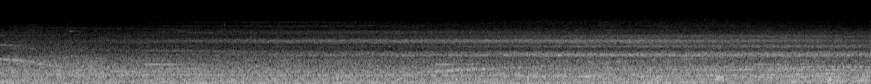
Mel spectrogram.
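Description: Electric commuter train running: a steady rumble of wheels and rails with a faint high whine on top, and a low tone rising slightly about halfway through.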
